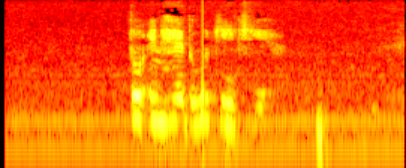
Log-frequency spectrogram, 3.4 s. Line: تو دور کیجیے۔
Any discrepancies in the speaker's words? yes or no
yes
